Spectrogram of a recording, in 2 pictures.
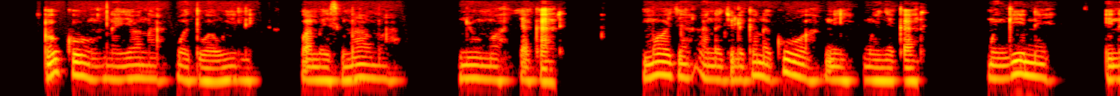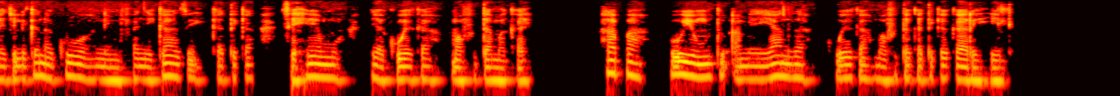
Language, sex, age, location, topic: Swahili, female, 36-49, Nakuru, finance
